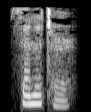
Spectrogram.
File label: "senator", us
